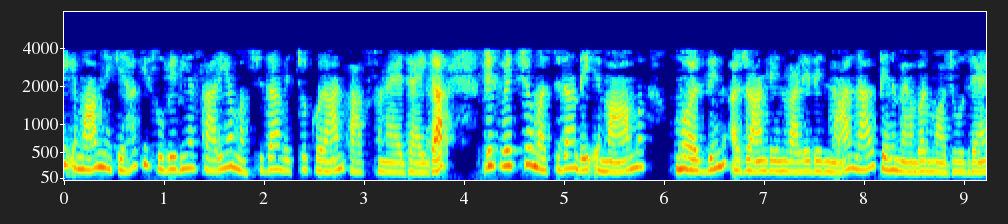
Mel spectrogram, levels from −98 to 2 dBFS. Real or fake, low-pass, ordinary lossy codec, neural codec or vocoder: fake; 7.2 kHz; AAC, 16 kbps; vocoder, 44.1 kHz, 128 mel bands every 256 samples, BigVGAN v2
